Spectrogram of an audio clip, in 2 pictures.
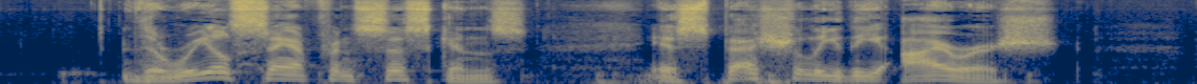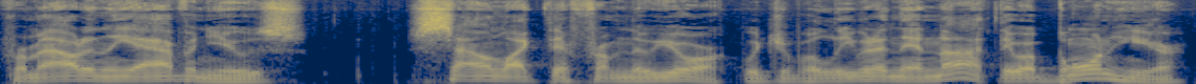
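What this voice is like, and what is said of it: New York accent. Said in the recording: “the New York accent, which I, of course, exemplify”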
